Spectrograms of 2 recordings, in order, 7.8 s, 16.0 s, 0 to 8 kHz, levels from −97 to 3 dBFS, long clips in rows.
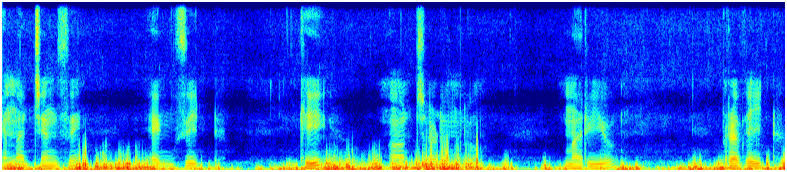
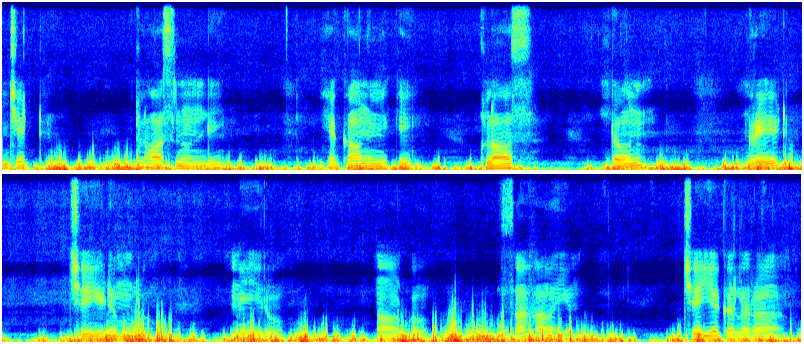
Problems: background sounds at intervals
